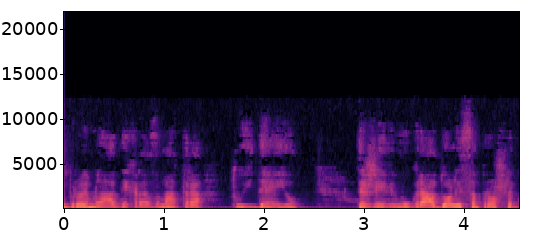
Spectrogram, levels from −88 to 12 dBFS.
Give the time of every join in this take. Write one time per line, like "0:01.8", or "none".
0:02.9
